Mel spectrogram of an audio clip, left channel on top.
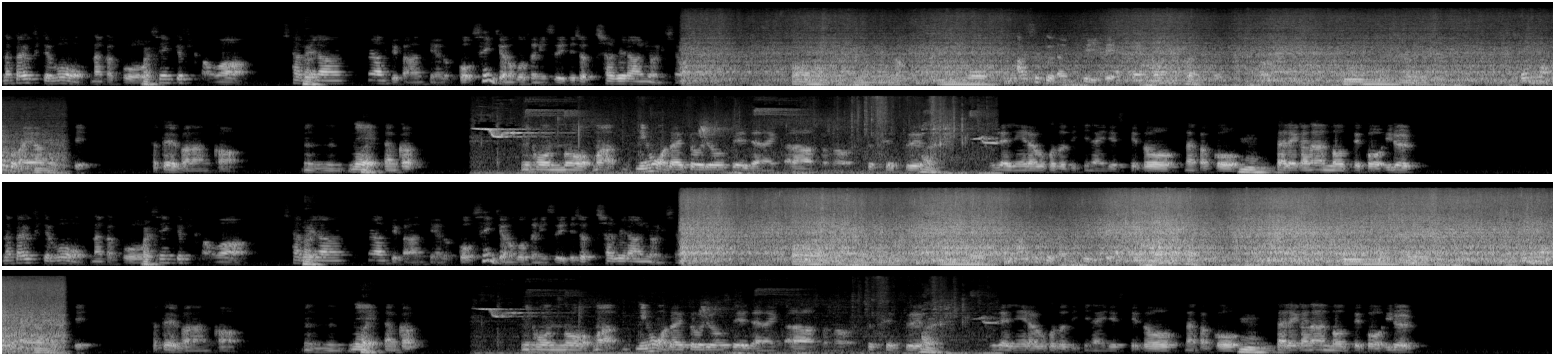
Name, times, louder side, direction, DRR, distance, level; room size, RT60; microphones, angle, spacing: voice 1, 0.0-1.7 2.0-2.4 2.9-3.4 3.7-7.0 8.8-9.9 10.1-12.2 12.5-12.7 15.2-16.3 17.1-17.8 18.5-19.6 20.7-24.7 25.4-27.9 28.3-29.6, left 3 dB, 30° left, 0.7 m, -24 dB
sound 1, 6.8-16.2, right 7 dB, 70° right, 0.4 m, -20 dB
voice 2, 7.9-9.0 9.3-9.8 11.8-12.0 13.4-14.5 15.8-16.0 19.1-19.3 24.7-24.9 27.9-28.2, right 1 dB, 15° right, 0.4 m, -23 dB
sound 2, 20.2-25.5, left 8 dB, 70° left, 0.4 m, -31 dB
2.8 x 2.5 x 3.3 m
head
